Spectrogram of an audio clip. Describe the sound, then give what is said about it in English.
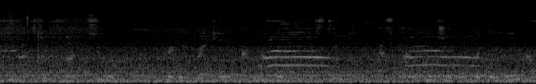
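A cat meows repeatedly in the background, several drawn-out, fairly faint cries spread across a few seconds, over a steady low room hum with some indistinct voice activity. “I have a cat in the background.”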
